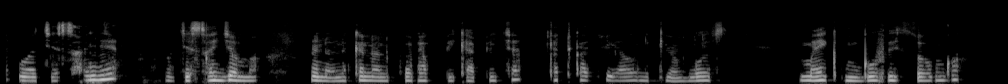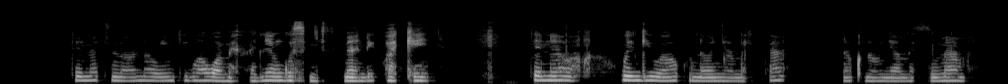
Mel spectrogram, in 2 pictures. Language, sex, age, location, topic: Swahili, female, 18-24, Nakuru, education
